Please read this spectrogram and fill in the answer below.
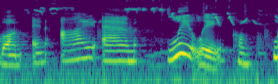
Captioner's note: birds chirping?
